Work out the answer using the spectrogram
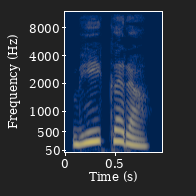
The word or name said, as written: ಭೀಕರ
